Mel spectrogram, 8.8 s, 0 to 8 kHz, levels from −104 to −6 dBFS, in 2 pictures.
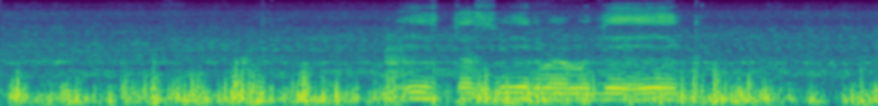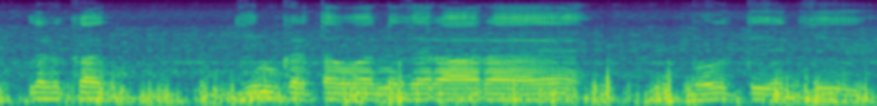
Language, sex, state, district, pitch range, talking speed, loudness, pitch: Hindi, male, Rajasthan, Bikaner, 125-135 Hz, 115 wpm, -21 LUFS, 125 Hz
